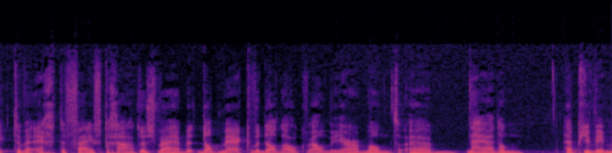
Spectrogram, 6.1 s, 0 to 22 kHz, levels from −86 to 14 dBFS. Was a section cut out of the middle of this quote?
yes; 1 cut; at 1.4 s

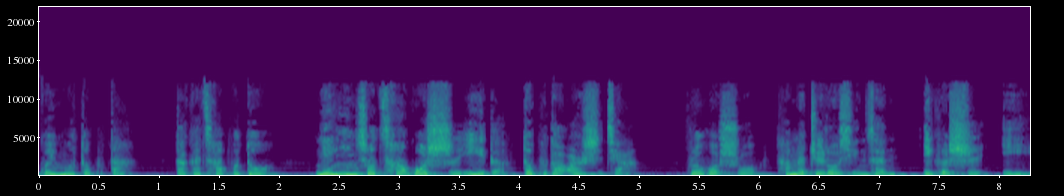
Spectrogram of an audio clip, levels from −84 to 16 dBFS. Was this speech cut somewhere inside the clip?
no; 0 cuts

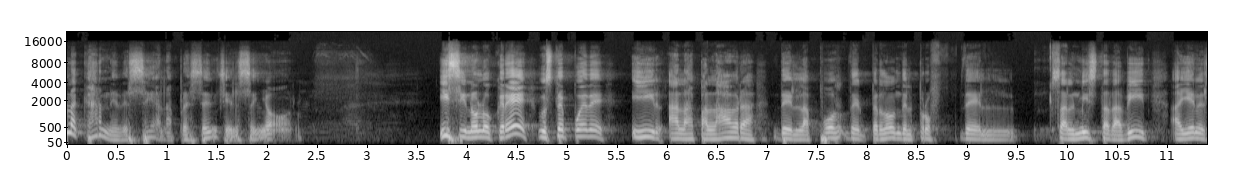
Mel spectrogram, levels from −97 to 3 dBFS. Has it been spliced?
no; 0 cuts

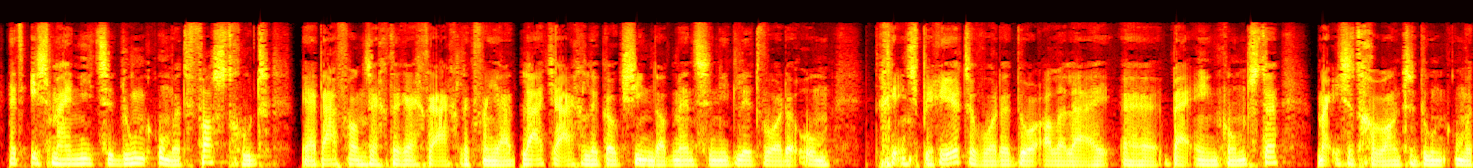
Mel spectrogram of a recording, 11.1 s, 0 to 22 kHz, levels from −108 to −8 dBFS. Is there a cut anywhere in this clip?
yes; 2 cuts; at 2.2 s, 3.8 s

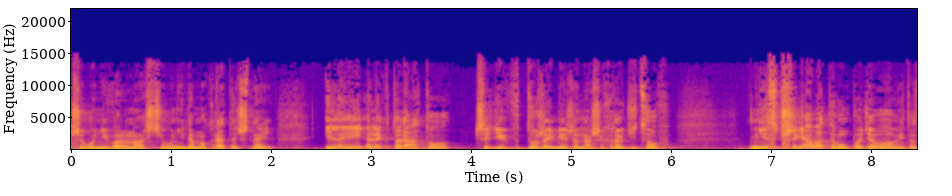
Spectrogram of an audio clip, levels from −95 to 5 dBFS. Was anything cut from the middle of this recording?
yes; 1 cut; at 6.8 s

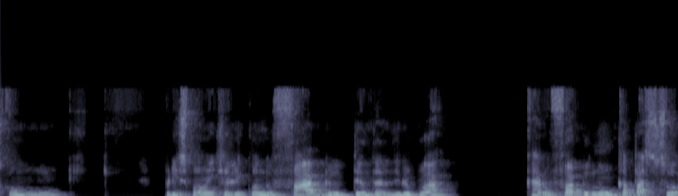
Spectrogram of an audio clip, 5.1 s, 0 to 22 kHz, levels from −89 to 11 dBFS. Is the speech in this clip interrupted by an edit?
yes; 1 cut; at 1.2 s

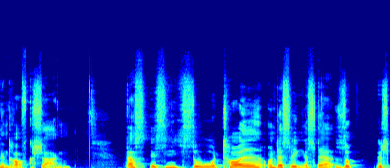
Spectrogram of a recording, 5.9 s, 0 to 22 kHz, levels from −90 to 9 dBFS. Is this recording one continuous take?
yes; 0 cuts

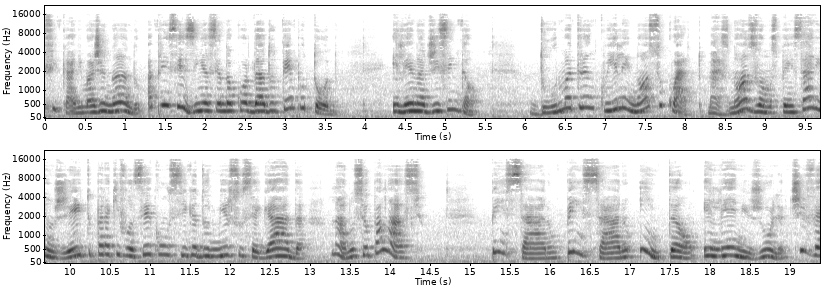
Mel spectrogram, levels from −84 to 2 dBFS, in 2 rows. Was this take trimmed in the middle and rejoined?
yes; 1 cut; at 8.3 s

